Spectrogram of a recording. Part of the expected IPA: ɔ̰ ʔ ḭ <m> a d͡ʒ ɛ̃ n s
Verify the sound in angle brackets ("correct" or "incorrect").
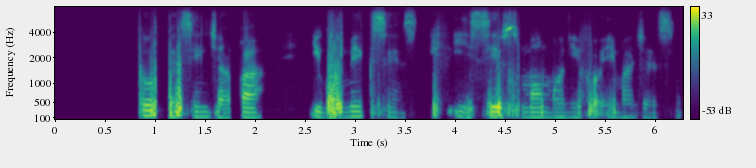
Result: correct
